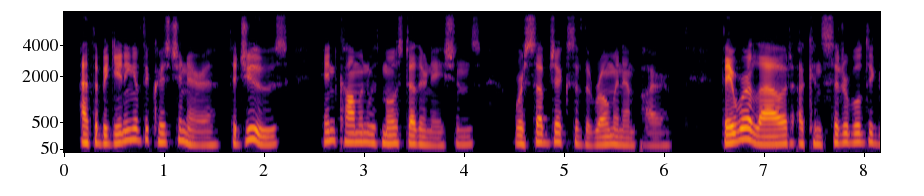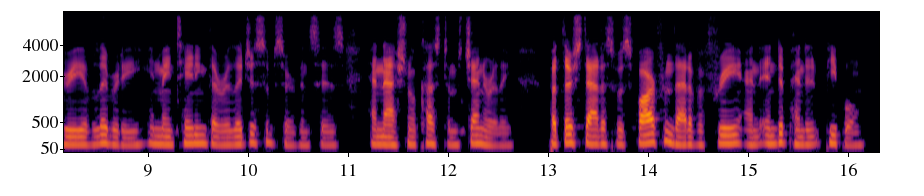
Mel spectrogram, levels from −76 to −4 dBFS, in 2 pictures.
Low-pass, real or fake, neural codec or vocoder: 7.2 kHz; real; none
